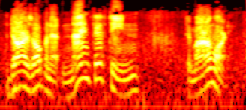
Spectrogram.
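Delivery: ordinary talk, nothing marked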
